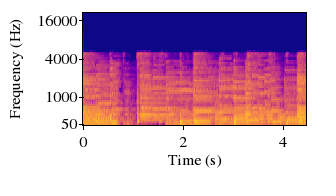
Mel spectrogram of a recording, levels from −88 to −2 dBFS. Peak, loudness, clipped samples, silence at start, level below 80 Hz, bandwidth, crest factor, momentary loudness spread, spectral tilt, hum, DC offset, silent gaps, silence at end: 0 dBFS; -19 LUFS; under 0.1%; 0 s; -30 dBFS; 5.4 kHz; 18 dB; 6 LU; -6 dB/octave; none; under 0.1%; none; 0 s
